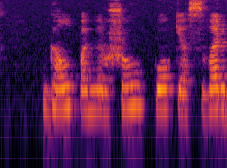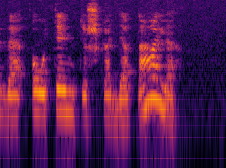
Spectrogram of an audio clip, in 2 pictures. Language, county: Lithuanian, Panevėžys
